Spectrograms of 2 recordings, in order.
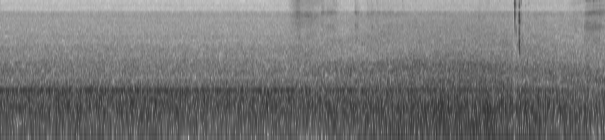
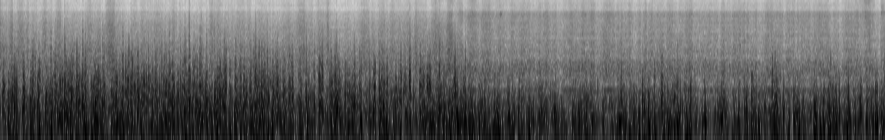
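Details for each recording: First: Repaired GE fan motor switched to its other position: even, steady hum with soft air rush, no rattle or grinding, only a couple of brief clicks; quiet, with low speed seeming faster than the other position. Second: GE motor after repair, motor halves releveled and tapped back onto the housing: steady low fan rush with fine, uneven rattling bearing chatter still present, though better than before; spin-down time decent.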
